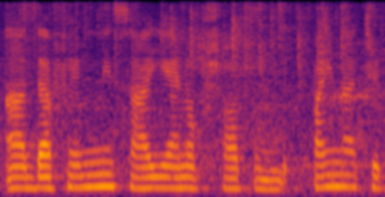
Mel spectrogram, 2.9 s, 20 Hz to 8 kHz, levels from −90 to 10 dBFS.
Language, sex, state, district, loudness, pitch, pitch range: Telugu, female, Andhra Pradesh, Sri Satya Sai, -18 LUFS, 165 Hz, 160-170 Hz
